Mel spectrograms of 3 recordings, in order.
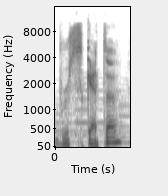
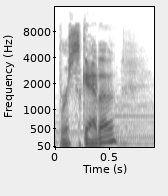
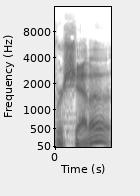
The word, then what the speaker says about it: bruschetta: so she always will pronounce it bruschetta because that's the correct pronunciation of it, bruschetta. And so then people will correct her and be like, oh, you mean bruschetta?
